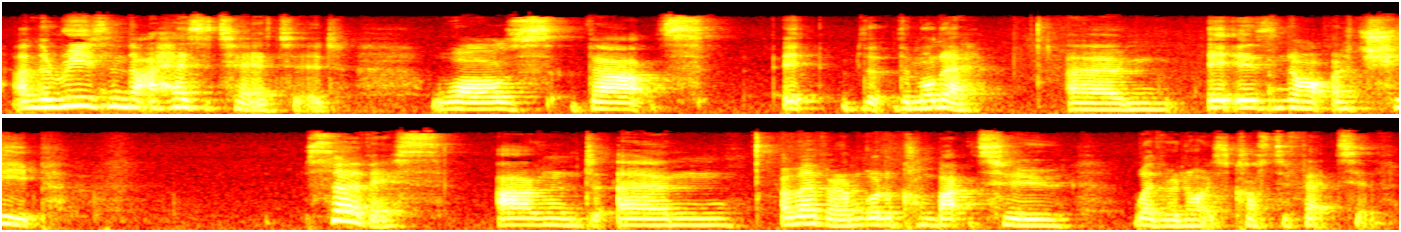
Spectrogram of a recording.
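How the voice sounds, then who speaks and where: A woman's voice: fairly low pitch, fairly even intonation, a little slow, fairly bright tone. A middle-aged woman telling her own story in a candid, self-deprecating way, with frequent restarts. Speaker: client giving a testimonial. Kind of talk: personal testimonial storytelling.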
